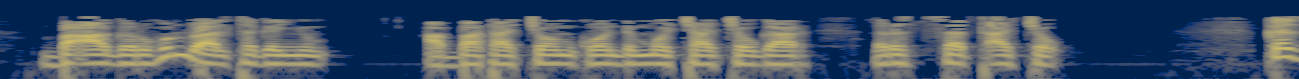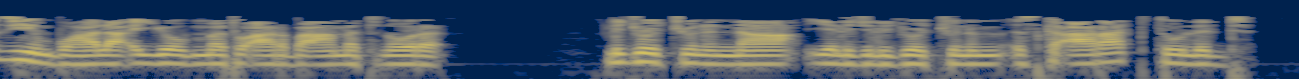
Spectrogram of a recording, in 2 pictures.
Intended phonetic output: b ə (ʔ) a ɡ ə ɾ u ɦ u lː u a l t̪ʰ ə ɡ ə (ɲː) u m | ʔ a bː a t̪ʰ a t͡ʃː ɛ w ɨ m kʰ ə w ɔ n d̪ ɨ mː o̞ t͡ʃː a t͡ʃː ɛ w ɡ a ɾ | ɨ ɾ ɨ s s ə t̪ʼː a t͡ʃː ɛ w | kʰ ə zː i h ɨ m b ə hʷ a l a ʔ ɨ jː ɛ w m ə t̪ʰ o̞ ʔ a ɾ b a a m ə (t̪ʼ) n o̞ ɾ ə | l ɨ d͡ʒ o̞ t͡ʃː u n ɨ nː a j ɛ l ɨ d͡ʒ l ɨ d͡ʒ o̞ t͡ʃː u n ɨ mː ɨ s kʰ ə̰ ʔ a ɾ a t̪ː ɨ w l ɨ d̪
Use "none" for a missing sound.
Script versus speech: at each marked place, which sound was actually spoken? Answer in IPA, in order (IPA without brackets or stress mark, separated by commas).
ʔ, ɲː, t̪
